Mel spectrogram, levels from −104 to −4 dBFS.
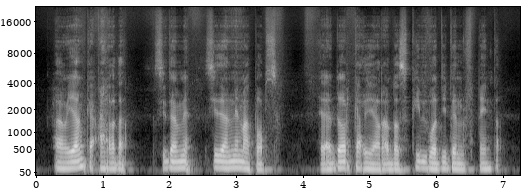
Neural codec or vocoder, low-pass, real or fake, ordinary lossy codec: codec, 44.1 kHz, 3.4 kbps, Pupu-Codec; none; fake; none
